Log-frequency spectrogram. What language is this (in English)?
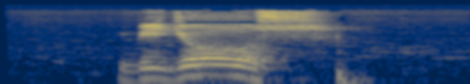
Domaaki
